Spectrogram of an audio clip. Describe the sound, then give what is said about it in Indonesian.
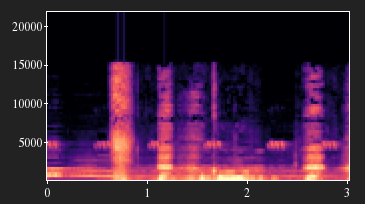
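Sudden crying from a person: whimpering, wailing cries with rising pitch glides, heard over sustained steady tones. “Rukma Karti, ada apa? Mengapa kau tiba-tiba menangis?”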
